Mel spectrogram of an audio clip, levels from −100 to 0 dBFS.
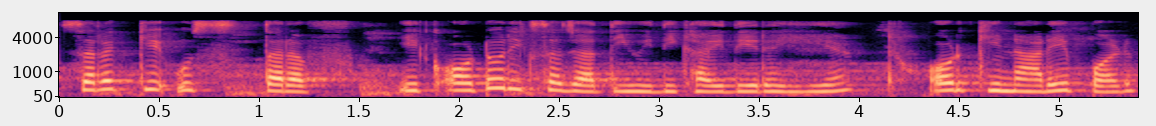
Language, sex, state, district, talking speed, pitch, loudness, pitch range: Hindi, female, Bihar, West Champaran, 175 wpm, 255 Hz, -17 LUFS, 235-290 Hz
